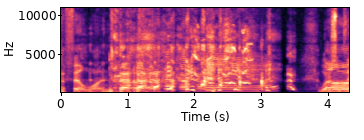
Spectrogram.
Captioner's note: laughing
